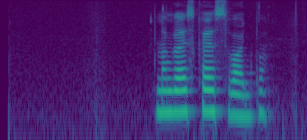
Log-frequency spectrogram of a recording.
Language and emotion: Russian, neutral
